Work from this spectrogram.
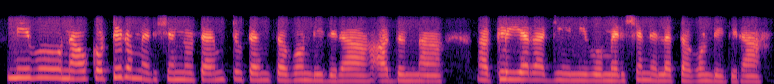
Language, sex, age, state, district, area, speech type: Kannada, female, 45-60, Karnataka, Kolar, urban, conversation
